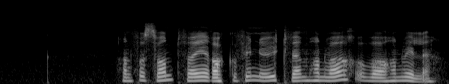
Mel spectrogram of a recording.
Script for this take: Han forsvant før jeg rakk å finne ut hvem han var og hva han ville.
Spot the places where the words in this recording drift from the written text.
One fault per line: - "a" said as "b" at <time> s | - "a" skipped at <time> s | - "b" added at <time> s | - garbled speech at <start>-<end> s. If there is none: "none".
none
